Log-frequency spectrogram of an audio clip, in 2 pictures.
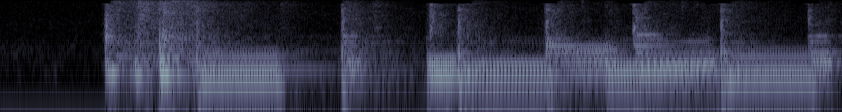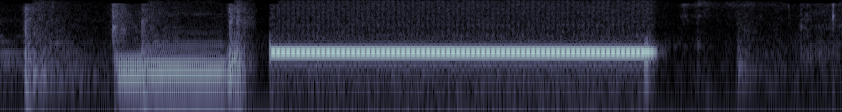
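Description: Telephone tones while placing a call: several short, choppy tonal bursts, then a steady, loud, pure dial tone held for about two seconds before cutting off.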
